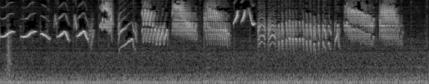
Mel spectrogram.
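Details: Bullfinch in song during a bird competition near Preysal. Crisp whistled slurs open, then come dense buzzy trills and rasping phrases with twittering notes, varied and continuous. A man urges the bird on, over steady background hum.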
